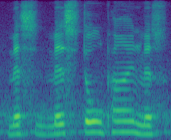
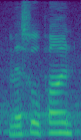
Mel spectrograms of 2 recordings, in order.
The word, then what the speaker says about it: Misselpine: Mistelpine? I think the T is silent. Misselpine.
